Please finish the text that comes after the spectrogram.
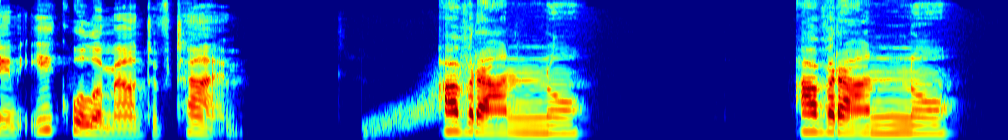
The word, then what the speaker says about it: avranno: Notice how each syllable is pronounced for roughly the same amount of time? The first N is held for roughly the same amount of time as all the other syllables.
